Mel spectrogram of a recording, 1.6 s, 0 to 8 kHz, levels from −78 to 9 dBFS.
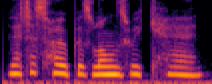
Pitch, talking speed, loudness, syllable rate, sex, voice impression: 250 Hz, 300 wpm, -15 LUFS, 5.4 syllables/s, female, very feminine, slightly adult-like, very thin, slightly tensed, weak, slightly bright, soft, clear, slightly muffled, slightly fluent, halting, very cute, intellectual, slightly refreshing, slightly sincere, very calm, very friendly, reassuring, unique, elegant, slightly wild, very sweet, lively, kind, slightly sharp, very modest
